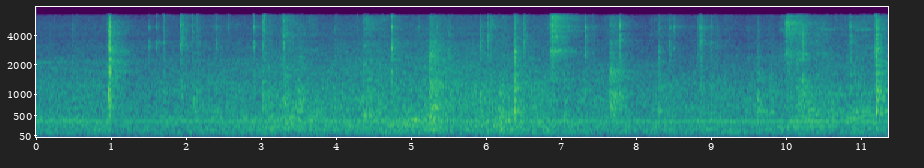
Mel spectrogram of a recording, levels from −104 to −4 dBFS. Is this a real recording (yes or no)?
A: yes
